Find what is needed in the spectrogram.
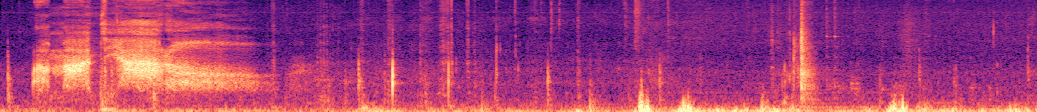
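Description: A breathy, unclear human voice, like whispering, for about two seconds near the start, then scattered knocks and dull thumps.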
